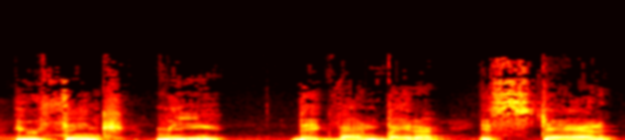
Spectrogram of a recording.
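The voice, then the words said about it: Wrestler impression with Southern accent. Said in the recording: “as Vader ... Did Vader have a Southern accent?”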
